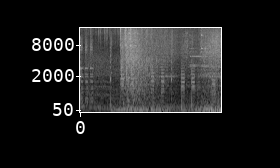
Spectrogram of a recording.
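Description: Gunfire from a new gun in Blox Fruits, rapid booming shots in a quick burst over game background sound, loud and close.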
